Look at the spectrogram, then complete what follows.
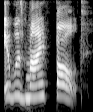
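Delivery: anguished loud confession; exclaiming. A narrator's reading. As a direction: blurt out the guilt. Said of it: "he suddenly exclaimed".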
